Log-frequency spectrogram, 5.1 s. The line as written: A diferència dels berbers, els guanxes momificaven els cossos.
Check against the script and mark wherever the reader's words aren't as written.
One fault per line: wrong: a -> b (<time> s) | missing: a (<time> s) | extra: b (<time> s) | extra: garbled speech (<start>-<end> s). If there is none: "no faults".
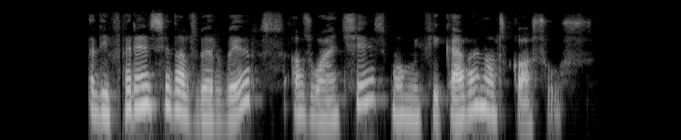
no faults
